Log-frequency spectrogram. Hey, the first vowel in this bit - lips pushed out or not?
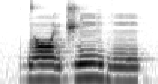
yes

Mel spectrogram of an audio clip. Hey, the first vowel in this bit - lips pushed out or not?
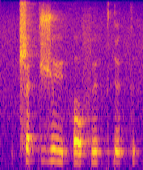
no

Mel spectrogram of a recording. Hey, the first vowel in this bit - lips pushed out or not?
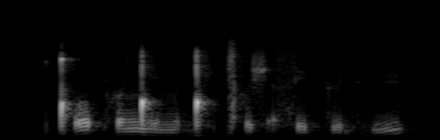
yes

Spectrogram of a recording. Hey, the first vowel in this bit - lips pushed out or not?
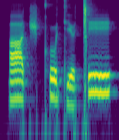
no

